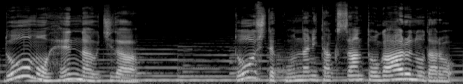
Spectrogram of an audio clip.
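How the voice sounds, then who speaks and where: A woman voicing pompous, gullible young rich gentlemen from the city in a storybook reading, with self-assured, old-fashioned phrasing. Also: medium pitch, lively intonation, a little fast, over music, natural voice. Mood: smug, pleased. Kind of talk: theatrical fairy-tale character reading.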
